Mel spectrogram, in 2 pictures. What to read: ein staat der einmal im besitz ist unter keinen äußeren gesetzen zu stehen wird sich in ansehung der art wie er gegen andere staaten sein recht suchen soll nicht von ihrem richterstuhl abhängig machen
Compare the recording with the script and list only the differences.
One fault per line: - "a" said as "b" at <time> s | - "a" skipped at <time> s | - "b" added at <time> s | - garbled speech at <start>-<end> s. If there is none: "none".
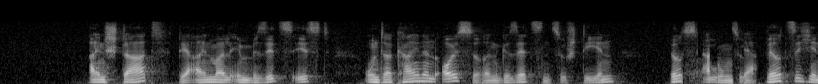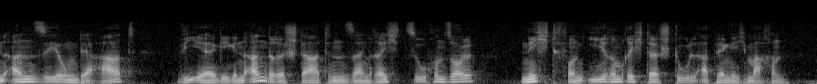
- garbled speech at 6.7-7.6 s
